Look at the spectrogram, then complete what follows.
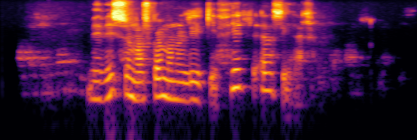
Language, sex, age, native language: Icelandic, female, 60-69, Icelandic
